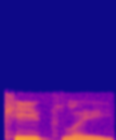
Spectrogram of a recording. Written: Keighley

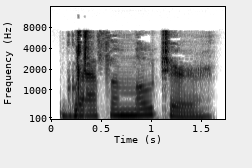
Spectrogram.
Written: graphomotor

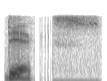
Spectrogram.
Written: Dix

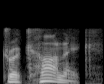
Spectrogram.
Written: draconic

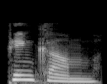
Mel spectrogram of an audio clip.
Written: Pinkham

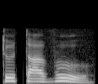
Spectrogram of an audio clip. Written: tout a vous

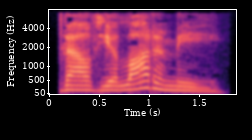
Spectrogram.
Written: valvulotomy

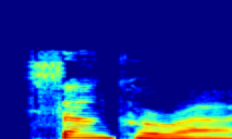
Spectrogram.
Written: Sankara

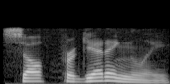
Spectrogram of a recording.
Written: self-forgettingly

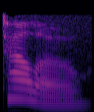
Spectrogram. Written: tallow

